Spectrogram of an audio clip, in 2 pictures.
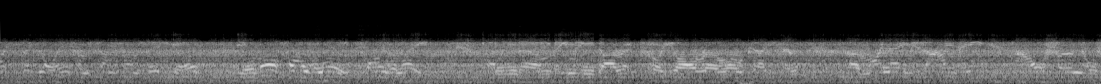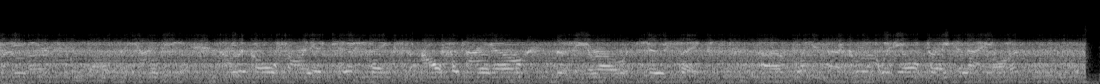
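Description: A man's voice from a distant 11-metre CB station in England, received by long-distance skip and heard through the receiver's speaker: thin and tinny, carried over a steady bed of static and hiss. The receiving operator calls the signal really good and copies all of it.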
